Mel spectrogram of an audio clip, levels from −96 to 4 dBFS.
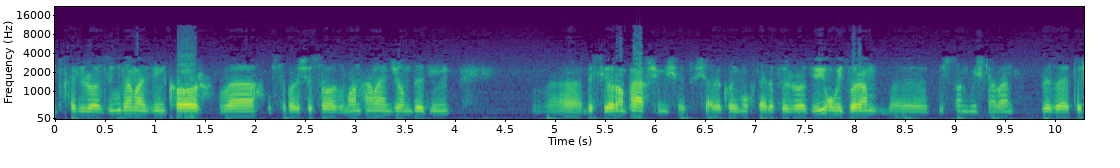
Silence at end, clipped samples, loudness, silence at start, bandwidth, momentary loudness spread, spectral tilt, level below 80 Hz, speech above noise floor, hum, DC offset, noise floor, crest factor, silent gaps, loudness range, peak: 0 s; under 0.1%; -16 LUFS; 0.05 s; 8.2 kHz; 14 LU; -6 dB/octave; -48 dBFS; 32 dB; none; under 0.1%; -48 dBFS; 16 dB; none; 4 LU; 0 dBFS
